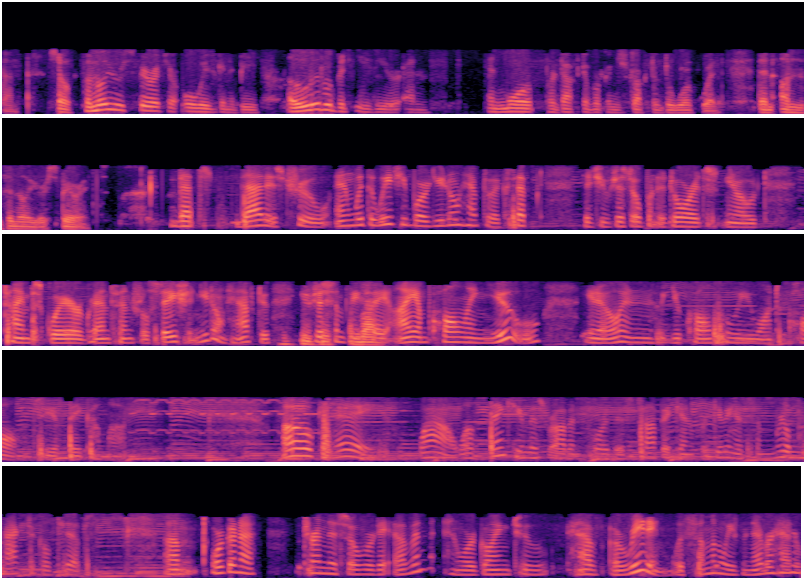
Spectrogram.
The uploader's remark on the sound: The Lucky Mojo Hoodoo Rootwork Hour is a real, live call-in show where the general public gets a chance to ask about actual problems with love, career, and spiritual protection. We begin this show with a Discussion Panel focussed on the topic of their choice.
